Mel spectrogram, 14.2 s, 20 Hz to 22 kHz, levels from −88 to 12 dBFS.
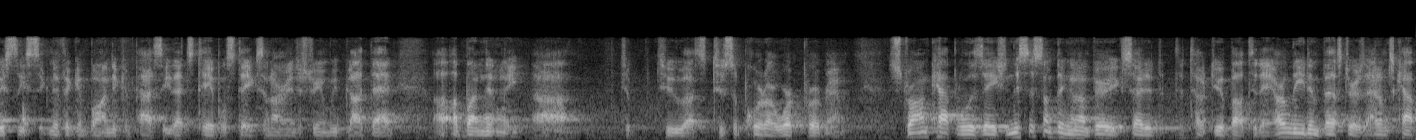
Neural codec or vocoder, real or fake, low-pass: vocoder, 44.1 kHz, 128 mel bands, Pupu-Vocoder; fake; 7.2 kHz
